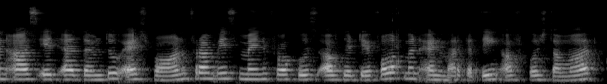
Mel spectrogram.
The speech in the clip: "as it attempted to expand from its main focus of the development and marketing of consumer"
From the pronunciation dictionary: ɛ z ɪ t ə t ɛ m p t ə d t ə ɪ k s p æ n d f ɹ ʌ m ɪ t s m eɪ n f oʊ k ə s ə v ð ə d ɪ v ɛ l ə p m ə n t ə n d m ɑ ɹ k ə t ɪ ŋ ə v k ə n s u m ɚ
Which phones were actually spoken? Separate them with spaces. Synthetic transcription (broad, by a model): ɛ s ɪ t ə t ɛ m t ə t ə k s p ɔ n f ɹ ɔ m ɪ t s m eɪ n f oʊ k ə s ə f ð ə d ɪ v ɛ l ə p m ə n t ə n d m ɑ ɹ k ə t ɪ ŋ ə f k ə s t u m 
